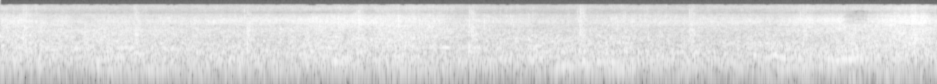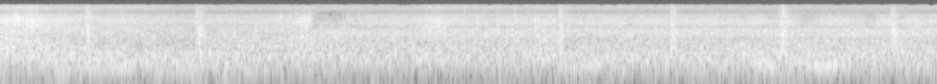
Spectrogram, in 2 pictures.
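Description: Surf washing over a shallow beach: a steady rush of small breaking waves and foaming water.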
